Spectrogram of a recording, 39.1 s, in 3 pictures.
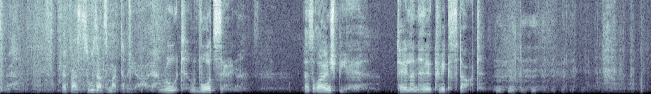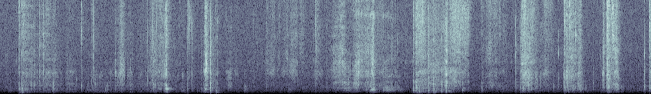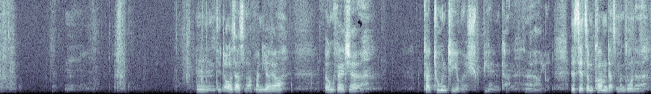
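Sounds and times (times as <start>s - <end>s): pages being flipped: 11.2s - 26.5s, 27.8s - 28.7s, 29.5s - 31.2s.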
